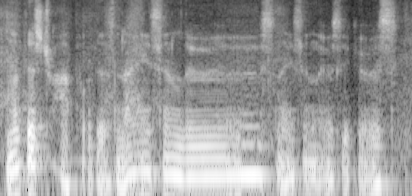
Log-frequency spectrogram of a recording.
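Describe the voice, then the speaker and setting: Creaky-voiced male chiropractor giving soothing cues. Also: rumbling low, huge pitch swings, a little slow. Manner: soothing, repetitive short cues. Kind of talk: quiet hands-on instruction to a patient, ASMR. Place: small carpeted treatment office. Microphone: boom-arm microphone near the treatment table. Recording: noisy room recording with clicks.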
